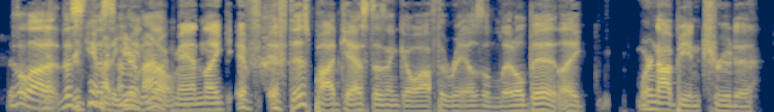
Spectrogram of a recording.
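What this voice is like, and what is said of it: Nasal congested voice. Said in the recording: “my voice is so nasally today because this is how I get when I'm hungover ... hangover voice”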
